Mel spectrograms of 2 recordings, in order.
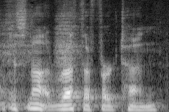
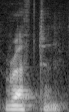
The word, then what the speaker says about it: Rutherfordton: It's not Rutherfordton. It's Ruffton, and it's It's Spartanburg.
